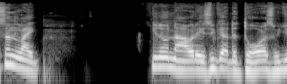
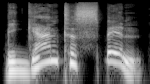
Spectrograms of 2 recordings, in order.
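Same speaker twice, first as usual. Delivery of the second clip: normal talking voice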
